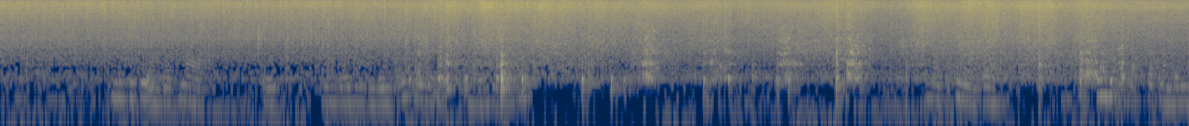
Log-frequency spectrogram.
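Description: Chicken pieces sizzling in a nonstick wok while a metal spatula stirs and turns them. The frying hiss is steady, and about a third of the way in the stirring picks up, with irregular scrapes and knocks of the spatula against the pan.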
